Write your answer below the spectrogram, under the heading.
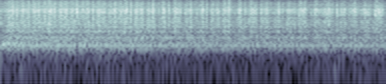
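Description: Steady, even whir and belt hiss with no thumping, slapping or rubbing; the sander is running smoothly with the belt tracking true.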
